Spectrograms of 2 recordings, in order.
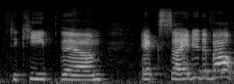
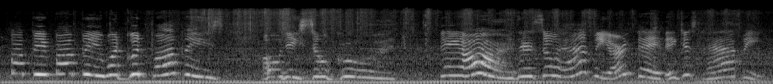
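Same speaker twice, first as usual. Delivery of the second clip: put-on puppy baby talk; 5 semitones higher, 3 dB louder than usual. Shown as a demonstration. Breeder demonstrates her happy voice to the puppies, high and gushing. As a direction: squeal praise like greeting a puppy. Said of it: "you can always use your voice".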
